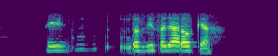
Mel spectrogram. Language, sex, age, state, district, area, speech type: Hindi, female, 45-60, Uttar Pradesh, Hardoi, rural, conversation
